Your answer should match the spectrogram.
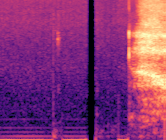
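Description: Near silence with a faint steady hum for about the first second, then a soft intake of breath near the end.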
